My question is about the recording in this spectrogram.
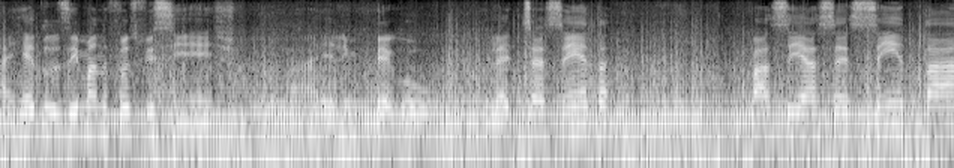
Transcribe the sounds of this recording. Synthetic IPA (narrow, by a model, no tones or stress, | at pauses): aiɦed̪uzimɐnɐ̃w̃fojsufisiẽt͡ʃɪa̰ḭḛlɪmipeɡowḛlɛɾɐd͡ʒɪsɛsẽnt̪ɐ | pasejasɛsẽt̪ɐ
